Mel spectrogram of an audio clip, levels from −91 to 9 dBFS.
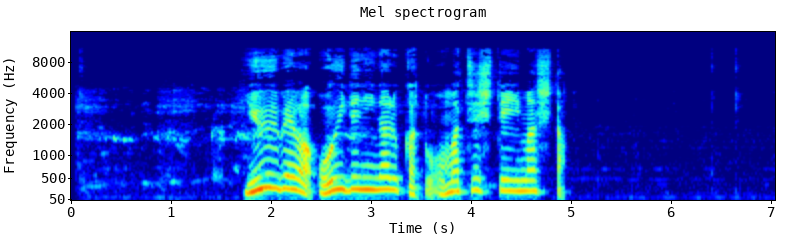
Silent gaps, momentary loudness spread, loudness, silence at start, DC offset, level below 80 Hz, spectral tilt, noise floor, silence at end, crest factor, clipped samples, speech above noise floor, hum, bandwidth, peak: none; 13 LU; -22 LUFS; 1.7 s; under 0.1%; -64 dBFS; -6 dB/octave; -75 dBFS; 2.15 s; 18 dB; under 0.1%; 53 dB; none; 11 kHz; -6 dBFS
